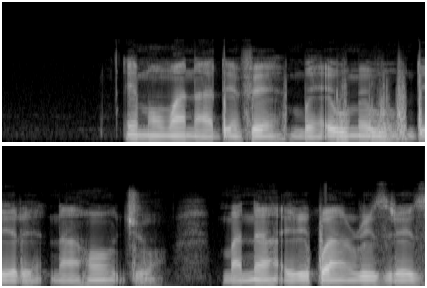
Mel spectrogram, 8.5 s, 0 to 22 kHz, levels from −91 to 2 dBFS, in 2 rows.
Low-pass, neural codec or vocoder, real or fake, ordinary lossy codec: 7.2 kHz; none; real; none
